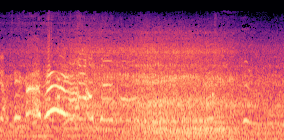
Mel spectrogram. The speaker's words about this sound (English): They're too late. The bus drives off.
